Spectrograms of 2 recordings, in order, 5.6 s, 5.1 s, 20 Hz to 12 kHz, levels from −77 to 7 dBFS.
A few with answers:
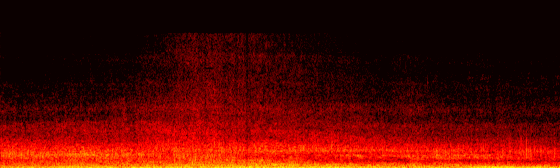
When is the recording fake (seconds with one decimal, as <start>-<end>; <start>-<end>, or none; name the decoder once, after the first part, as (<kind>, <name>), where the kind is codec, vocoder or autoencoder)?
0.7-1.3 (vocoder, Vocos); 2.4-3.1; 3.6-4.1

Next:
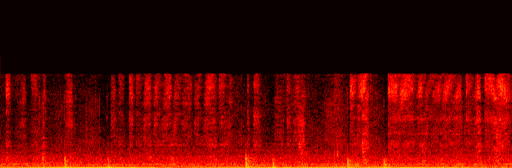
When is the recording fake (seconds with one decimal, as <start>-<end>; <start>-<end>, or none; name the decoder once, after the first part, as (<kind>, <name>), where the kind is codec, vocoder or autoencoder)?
none

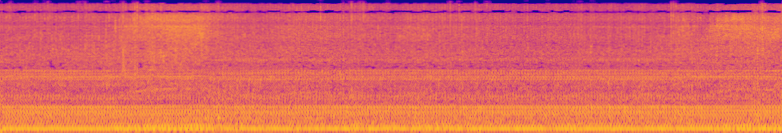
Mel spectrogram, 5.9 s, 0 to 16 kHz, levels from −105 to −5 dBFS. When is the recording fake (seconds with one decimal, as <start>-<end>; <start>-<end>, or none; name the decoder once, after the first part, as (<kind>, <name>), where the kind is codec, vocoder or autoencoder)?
0.0-2.2 (vocoder, Vocos); 2.6-3.6; 4.3-5.2

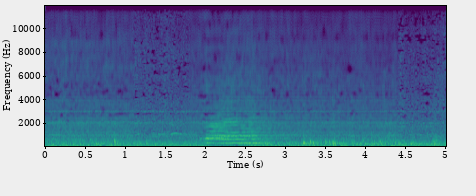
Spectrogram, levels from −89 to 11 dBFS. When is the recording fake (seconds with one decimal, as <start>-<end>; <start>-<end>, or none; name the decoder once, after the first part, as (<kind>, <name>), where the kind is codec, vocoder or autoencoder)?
0.0-1.1 (vocoder, Vocos); 1.8-4.4

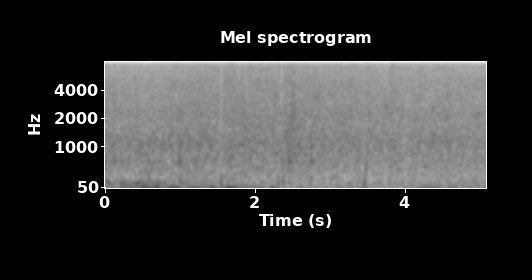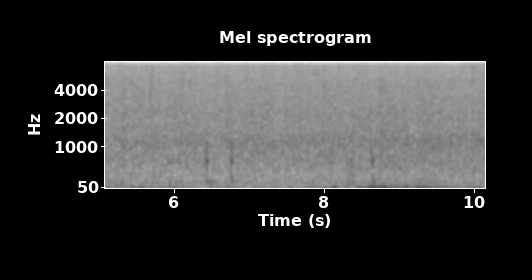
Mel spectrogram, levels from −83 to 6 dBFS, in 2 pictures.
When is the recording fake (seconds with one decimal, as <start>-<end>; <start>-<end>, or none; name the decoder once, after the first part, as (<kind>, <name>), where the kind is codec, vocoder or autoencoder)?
2.1-3.0 (vocoder, Vocos)

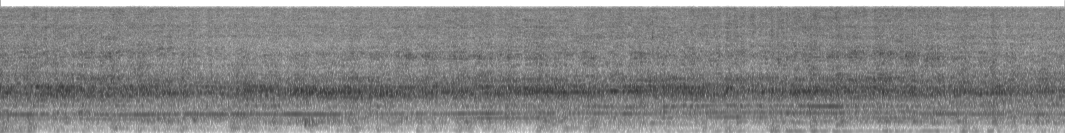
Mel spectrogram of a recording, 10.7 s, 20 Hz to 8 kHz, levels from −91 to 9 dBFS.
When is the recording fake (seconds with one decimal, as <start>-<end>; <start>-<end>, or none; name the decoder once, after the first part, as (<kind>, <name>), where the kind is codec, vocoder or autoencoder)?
none

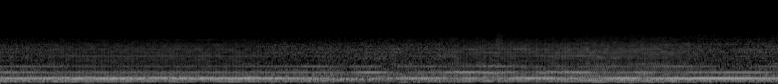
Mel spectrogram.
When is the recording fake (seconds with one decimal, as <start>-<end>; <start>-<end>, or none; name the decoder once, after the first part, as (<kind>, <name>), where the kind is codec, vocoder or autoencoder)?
0.5-2.6 (vocoder, Vocos); 4.5-6.9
